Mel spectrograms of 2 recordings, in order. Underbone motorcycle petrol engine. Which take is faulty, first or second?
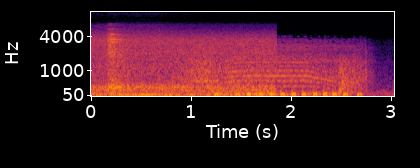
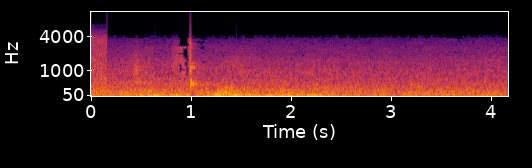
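first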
